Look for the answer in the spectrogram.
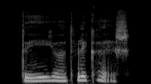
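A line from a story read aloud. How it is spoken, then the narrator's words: Gently remarked. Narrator (Russian): мягко заметил Корнелиус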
